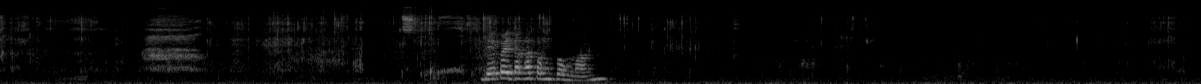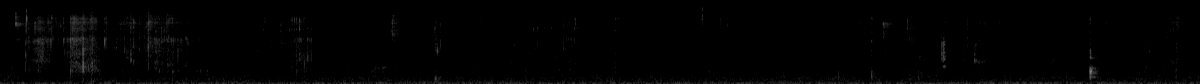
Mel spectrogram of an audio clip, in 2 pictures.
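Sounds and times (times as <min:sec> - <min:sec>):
paper wrapper crinkling: 0:00.0 - 0:09.1, 0:09.7 - 0:18.2, 0:20.9 - 0:22.1, 0:23.4 - 0:24.0
food crunching: 0:00.0 - 0:18.4, 0:20.6 - 0:22.2, 0:22.8 - 0:24.0
close-up chewing: 0:06.1 - 0:18.4, 0:20.6 - 0:22.2.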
